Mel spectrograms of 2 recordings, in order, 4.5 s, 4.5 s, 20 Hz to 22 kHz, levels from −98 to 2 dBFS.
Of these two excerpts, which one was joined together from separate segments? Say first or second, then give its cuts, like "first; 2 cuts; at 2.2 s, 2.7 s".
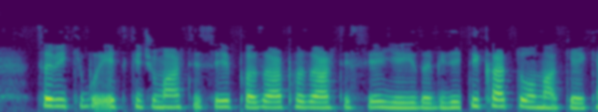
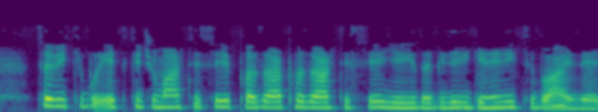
first; 1 cut; at 3.4 s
